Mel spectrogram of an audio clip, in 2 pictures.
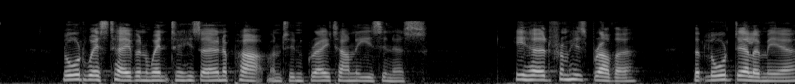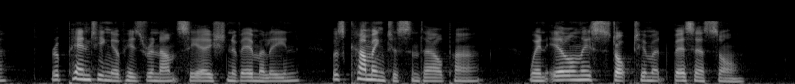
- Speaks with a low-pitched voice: No, medium, 180 Hz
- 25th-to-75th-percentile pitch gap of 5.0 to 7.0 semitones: No, average, 3.8 semitones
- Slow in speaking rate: Yes, slow, 130 wpm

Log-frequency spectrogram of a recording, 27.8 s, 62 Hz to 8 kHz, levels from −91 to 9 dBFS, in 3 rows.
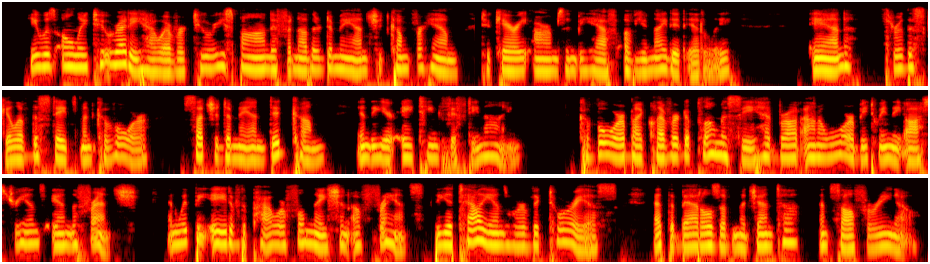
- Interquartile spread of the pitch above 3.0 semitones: No, average, 2.7 semitones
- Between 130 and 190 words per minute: Yes, average, 165 wpm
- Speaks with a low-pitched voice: No, medium, 160 Hz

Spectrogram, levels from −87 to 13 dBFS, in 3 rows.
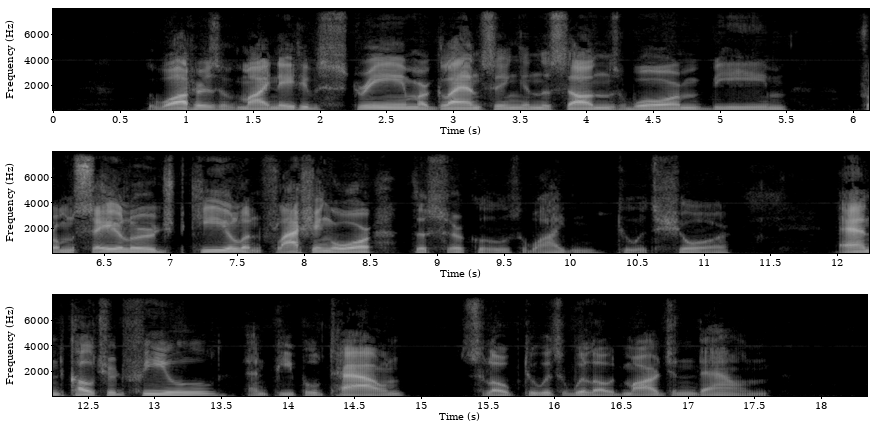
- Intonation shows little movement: No, average, 4.1 semitones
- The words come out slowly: Yes, slow, 125 wpm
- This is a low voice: Yes, very low, 85 Hz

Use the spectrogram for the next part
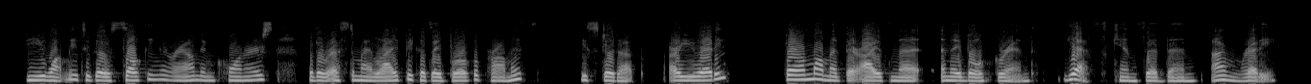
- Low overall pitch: No, medium, 185 Hz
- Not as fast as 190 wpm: No, average, 195 wpm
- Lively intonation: No, average, 2.9 semitones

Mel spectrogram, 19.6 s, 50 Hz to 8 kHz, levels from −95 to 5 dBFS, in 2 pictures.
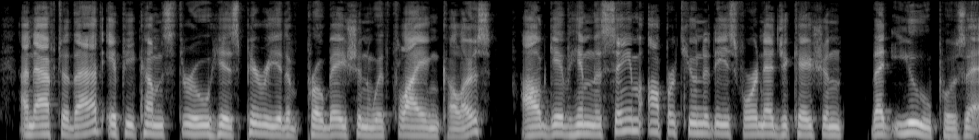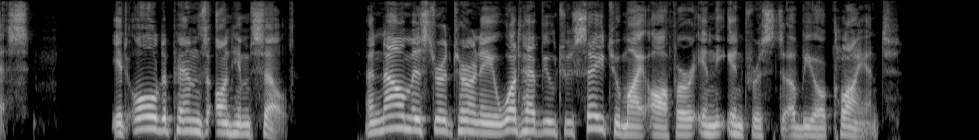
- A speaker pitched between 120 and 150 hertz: Yes, medium, 140 Hz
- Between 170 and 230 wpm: No, average, 155 wpm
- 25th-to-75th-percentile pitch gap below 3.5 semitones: No, average, 4.3 semitones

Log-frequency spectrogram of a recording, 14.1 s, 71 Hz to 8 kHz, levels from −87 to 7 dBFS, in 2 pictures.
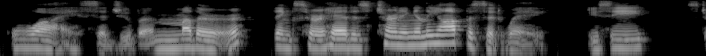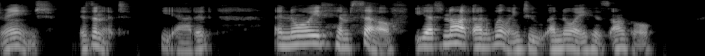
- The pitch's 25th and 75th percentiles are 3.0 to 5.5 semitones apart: Yes, average, 4.1 semitones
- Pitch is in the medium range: Yes, medium, 150 Hz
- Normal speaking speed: No, slow, 125 wpm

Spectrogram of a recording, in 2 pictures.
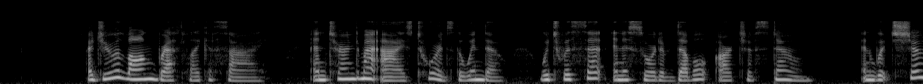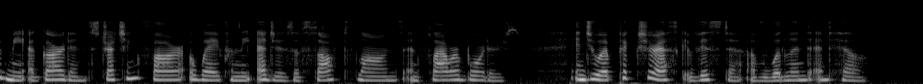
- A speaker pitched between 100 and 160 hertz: No, high, 205 Hz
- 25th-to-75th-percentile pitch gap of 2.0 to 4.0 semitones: Yes, average, 3.0 semitones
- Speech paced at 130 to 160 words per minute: No, average, 170 wpm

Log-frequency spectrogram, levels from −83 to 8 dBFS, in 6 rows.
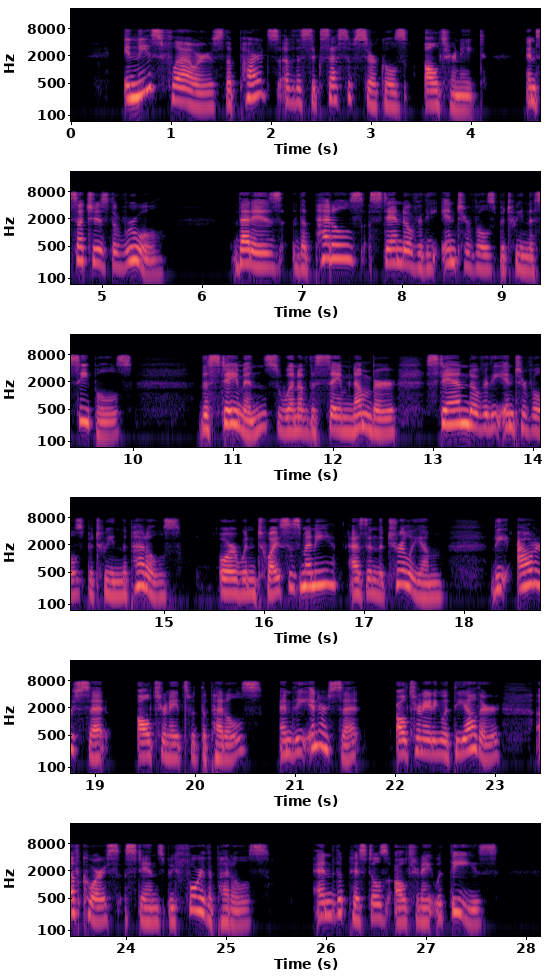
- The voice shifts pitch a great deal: Yes, wide, 5.7 semitones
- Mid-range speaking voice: Yes, medium, 180 Hz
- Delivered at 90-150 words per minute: No, average, 165 wpm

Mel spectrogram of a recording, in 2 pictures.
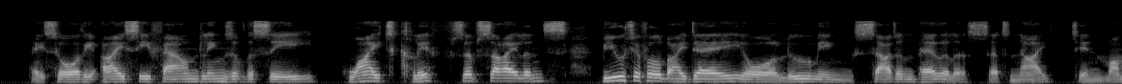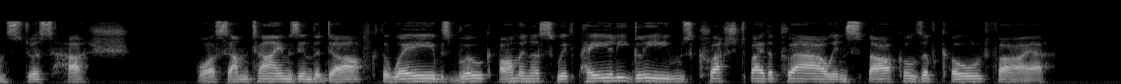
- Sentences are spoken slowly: Yes, slow, 105 wpm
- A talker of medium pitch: No, low, 125 Hz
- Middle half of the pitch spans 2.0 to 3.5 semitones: Yes, average, 2.8 semitones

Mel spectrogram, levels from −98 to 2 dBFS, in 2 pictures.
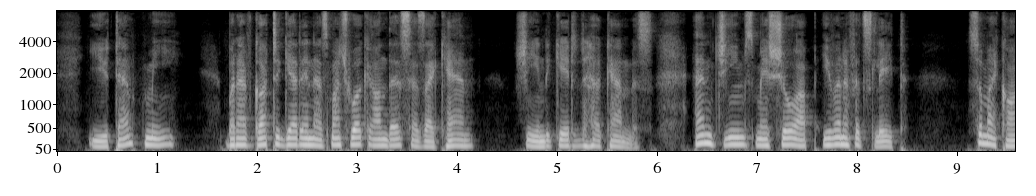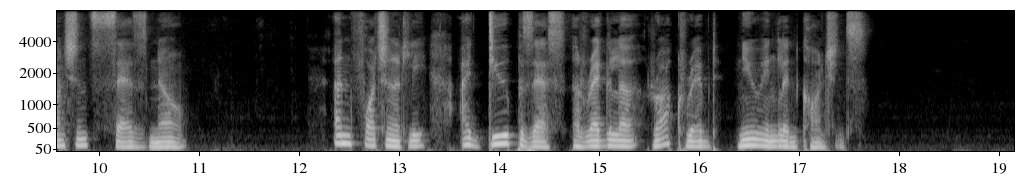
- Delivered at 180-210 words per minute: No, average, 145 wpm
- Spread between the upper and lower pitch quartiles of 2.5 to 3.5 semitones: No, average, 4.3 semitones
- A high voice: No, low, 125 Hz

